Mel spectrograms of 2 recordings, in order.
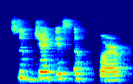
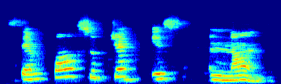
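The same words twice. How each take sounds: First: "subject" stressed on the second syllable, sub-JECT. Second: "subject" stressed on the first syllable, SUB-ject. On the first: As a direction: say "subject" as a verb, pushing the JECT. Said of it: "to the second change the word's". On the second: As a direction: say "subject" as a noun, with the weight on SUB. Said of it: "to change of stress from the first syllable in the word subject". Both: Shown as a demonstration.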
